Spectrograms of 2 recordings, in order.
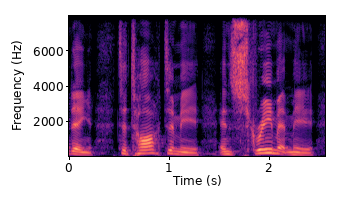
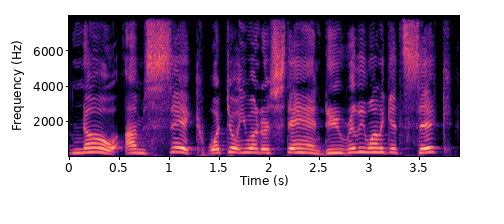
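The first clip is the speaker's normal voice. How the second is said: acted exasperation, higher pitched; exasperated protest; 8 semitones higher than usual. Sick man arguing from his balcony, mildly acted exasperation. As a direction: plead your case in mock disbelief.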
